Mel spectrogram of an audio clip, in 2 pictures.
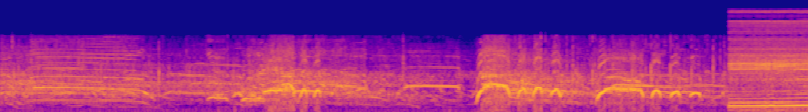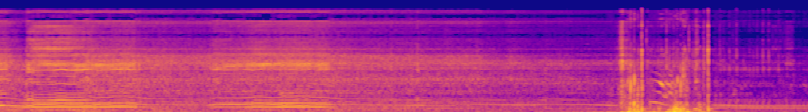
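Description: Voices shouting and calling out over an outdoor football pitch. About nine seconds in, a dirt bike's engine takes over, heard from the rider's helmet camera, its pitch rising and falling with the throttle. Near the end there are a few loud thuds and scrapes as the bike crashes into the sand.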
